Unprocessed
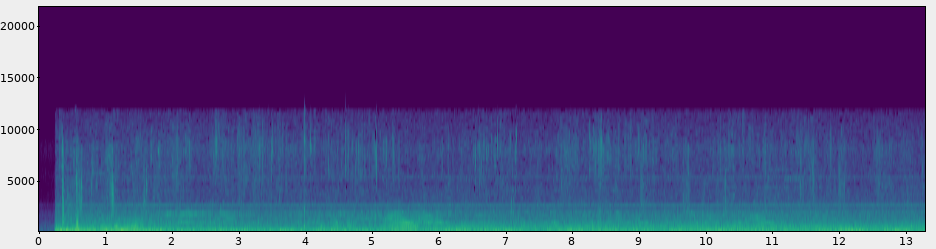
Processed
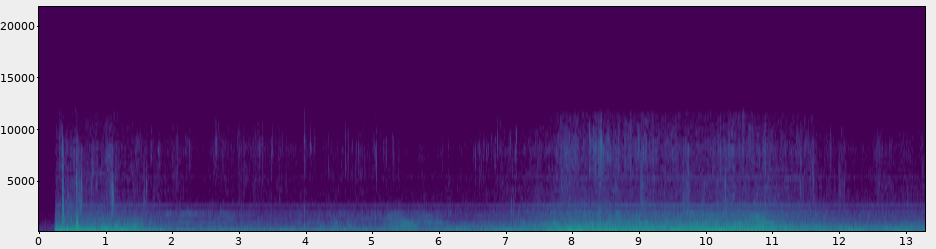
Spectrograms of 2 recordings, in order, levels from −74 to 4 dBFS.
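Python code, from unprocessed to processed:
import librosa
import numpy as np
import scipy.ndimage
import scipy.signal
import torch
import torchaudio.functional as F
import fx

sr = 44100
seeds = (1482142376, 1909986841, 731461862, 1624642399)

y = fx.gain(x, sr, db=fx.line((0.93, -13.5), (1.99, -20.0), (6.61, -20.0), (7.92, -10.0), (10.77, -10.0), (11.9, -17.0)))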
